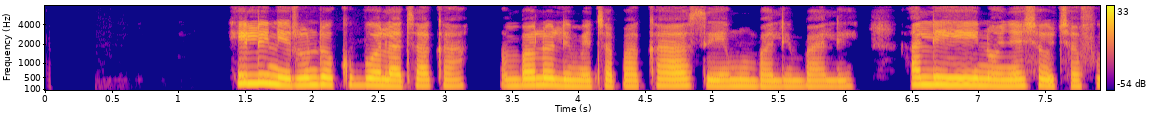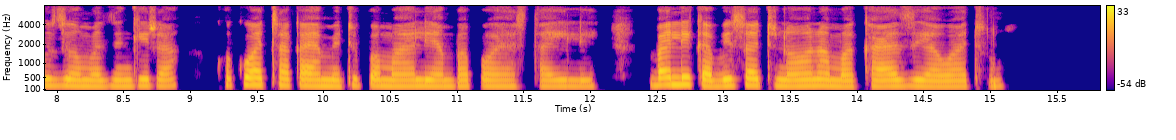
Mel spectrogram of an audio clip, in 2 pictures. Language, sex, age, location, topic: Swahili, female, 18-24, Nairobi, government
